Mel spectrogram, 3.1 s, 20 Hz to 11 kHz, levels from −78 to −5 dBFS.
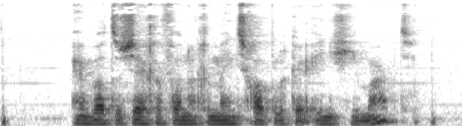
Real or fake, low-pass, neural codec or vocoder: real; 9.9 kHz; none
